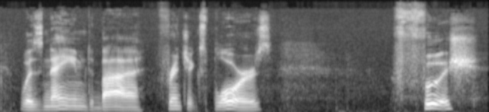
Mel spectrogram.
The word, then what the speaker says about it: Fourche: named by French explorers fush being the French word for fork as in fork in the road as a dividing split and that's where we get the name spell it f o u r c h e the r being silent few fish down there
